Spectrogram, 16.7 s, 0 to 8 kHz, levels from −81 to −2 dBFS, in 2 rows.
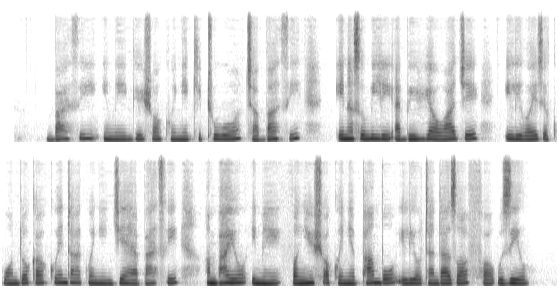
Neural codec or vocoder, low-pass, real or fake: codec, 16 kHz, 0.3 kbps, FocalCodec; 7.2 kHz; fake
